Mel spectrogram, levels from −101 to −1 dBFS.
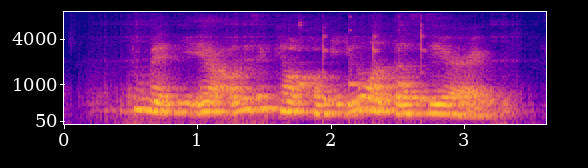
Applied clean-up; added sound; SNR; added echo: neural separator model SepFormer DNS4.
